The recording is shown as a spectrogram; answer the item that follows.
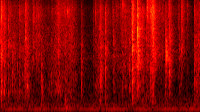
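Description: Clear plastic packaging of a fishing lure kit being handled and opened: scattered crackles and clicks of the plastic, over a steady low hum.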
